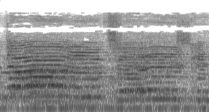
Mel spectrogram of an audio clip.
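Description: Live concert music through a large outdoor PA: a sung melody over a steady bass line.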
